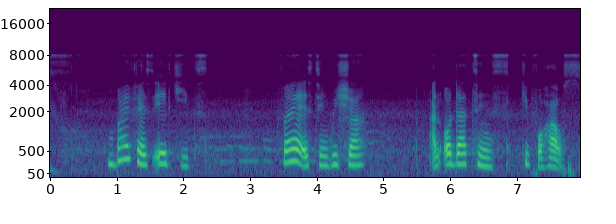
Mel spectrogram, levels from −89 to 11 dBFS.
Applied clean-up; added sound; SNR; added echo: none; none; none; none.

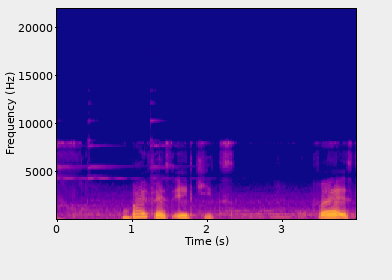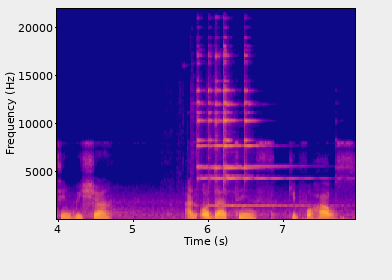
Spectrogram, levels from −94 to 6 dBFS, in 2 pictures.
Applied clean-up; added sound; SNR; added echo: none; Doorbell; 18 dB; none.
